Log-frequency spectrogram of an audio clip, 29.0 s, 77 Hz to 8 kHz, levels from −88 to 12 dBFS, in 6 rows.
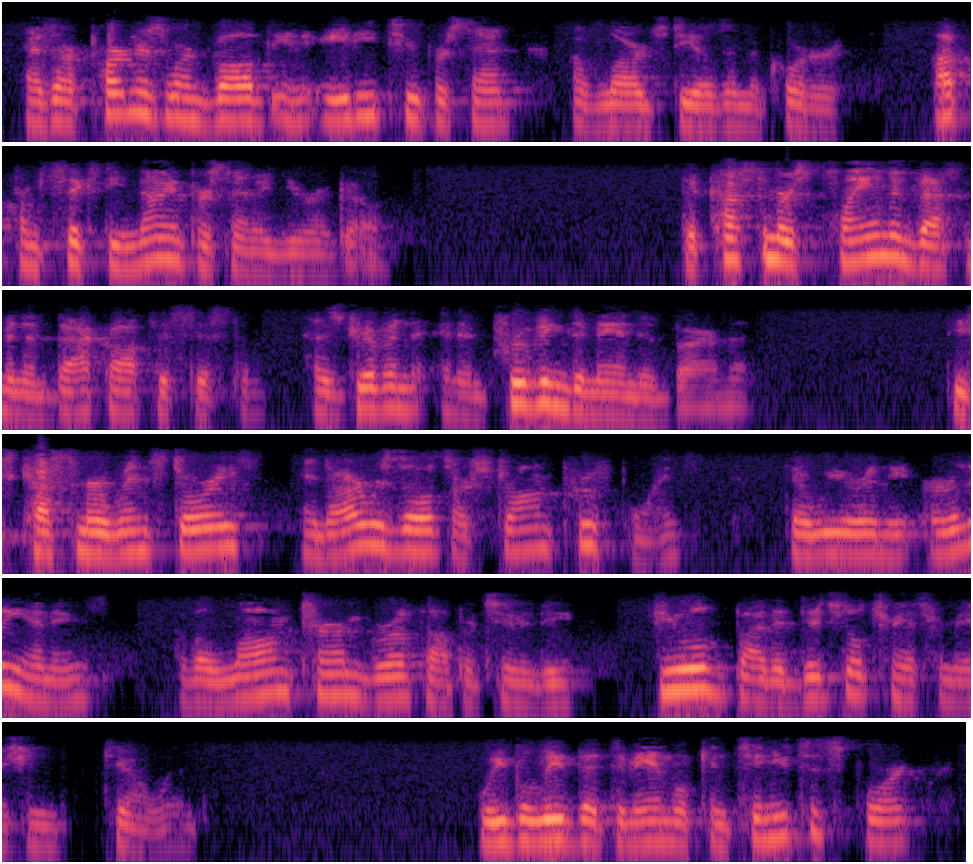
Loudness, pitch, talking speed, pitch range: -23 LUFS, 150 Hz, 145 wpm, 135-170 Hz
